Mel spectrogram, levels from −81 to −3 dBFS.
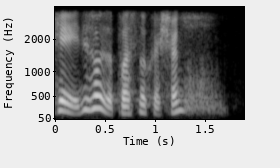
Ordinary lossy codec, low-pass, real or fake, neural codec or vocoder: none; 3.6 kHz; real; none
